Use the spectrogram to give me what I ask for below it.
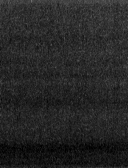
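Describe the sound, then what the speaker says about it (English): A big waterfall in the woods rushes steadily with a dense, even roar, close and continuous, with no voices over it. "You can see it's actually a big, awesome waterfall in here."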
